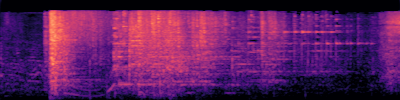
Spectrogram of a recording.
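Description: A tray of dishes crashing down: a sudden loud crash about half a second in, then clattering and ringing for about a second and a half.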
